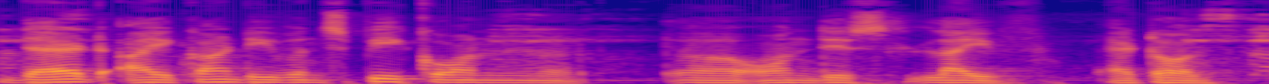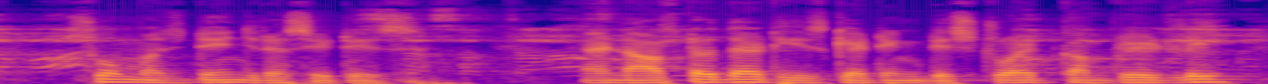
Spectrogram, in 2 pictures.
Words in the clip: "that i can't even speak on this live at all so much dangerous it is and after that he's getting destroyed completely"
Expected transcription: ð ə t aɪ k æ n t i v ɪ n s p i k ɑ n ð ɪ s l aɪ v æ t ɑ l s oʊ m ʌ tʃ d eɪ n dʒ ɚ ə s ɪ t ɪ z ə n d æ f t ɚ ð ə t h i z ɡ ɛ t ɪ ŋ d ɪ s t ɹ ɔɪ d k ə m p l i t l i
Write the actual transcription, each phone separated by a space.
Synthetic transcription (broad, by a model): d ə t aɪ k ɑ n t i v ɪ n s p i k ɑ n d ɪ s l aɪ f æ t ɑ l s oʊ m ʌ tʃ d eɪ n dʒ ɚ ə s ɪ t ɪ z ə n d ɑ f t ɚ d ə t h i z ɡ ɛ t ɪ ŋ d ɪ s t ɹ ɔɪ d k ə m p l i t l i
